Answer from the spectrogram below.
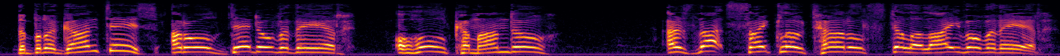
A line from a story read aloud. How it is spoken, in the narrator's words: somebody shouted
